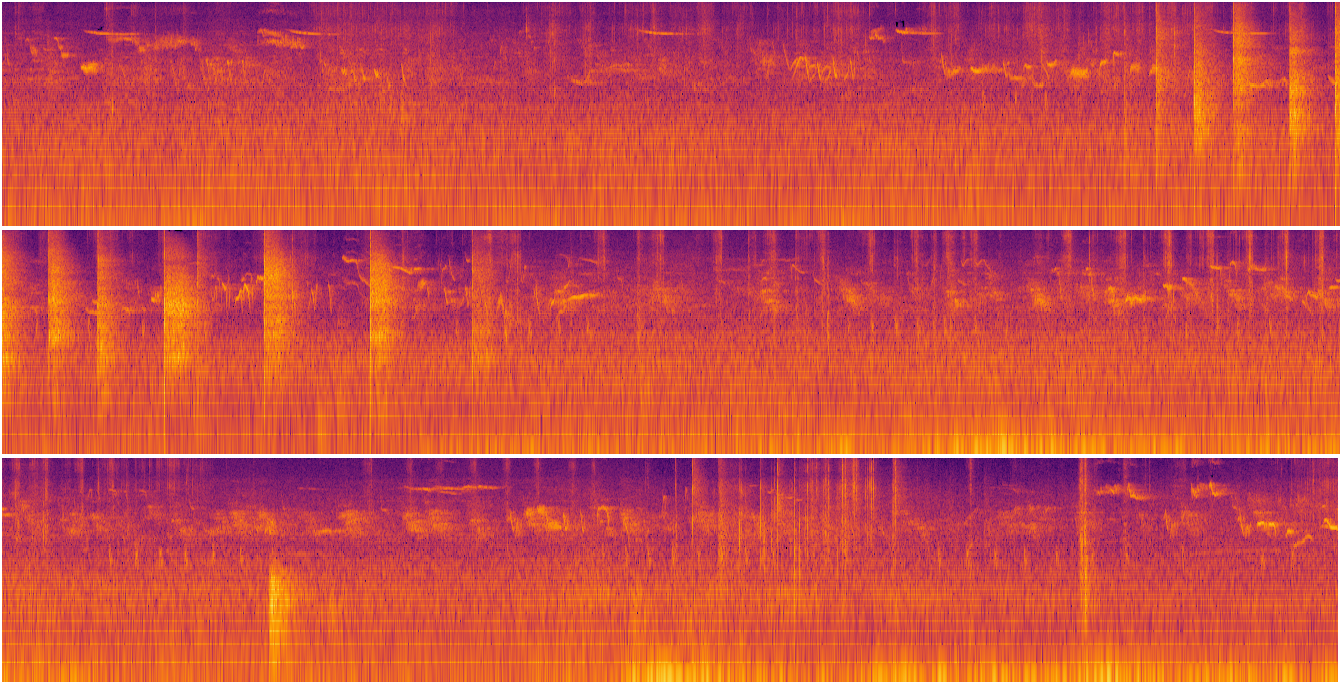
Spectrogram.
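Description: Small birds chirping again and again. About ten seconds in comes a quick run of about a dozen sharp slaps or taps, with one more later on.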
